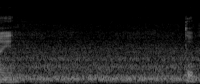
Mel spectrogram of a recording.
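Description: A pen scratching on paper as a digit and a line are written, over a steady background noise.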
